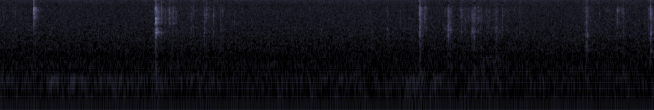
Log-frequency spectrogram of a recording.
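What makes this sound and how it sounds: A utility knife blade carves the surface of a solid dark purple bar of dry soap, making soft, crisp scraping clicks over a quiet low background hum. The sharp, bright snaps come at scattered moments, the loudest about one and a half seconds in, and each dies away almost instantly.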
